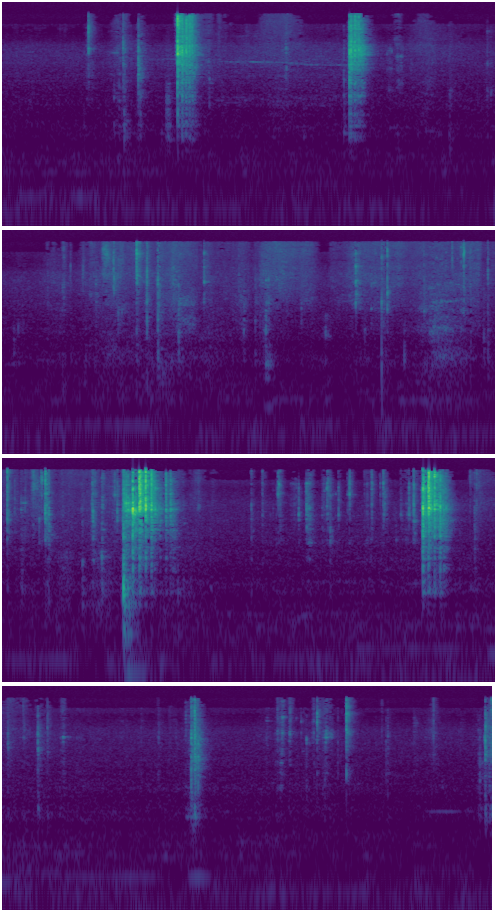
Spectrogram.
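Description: Small screws and plastic parts being handled as a Snoo motor housing is unscrewed: faint clicks and scrapes, and about five sharp metallic clinks of small screws dropping onto the hard plastic base, the loudest about halfway through.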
